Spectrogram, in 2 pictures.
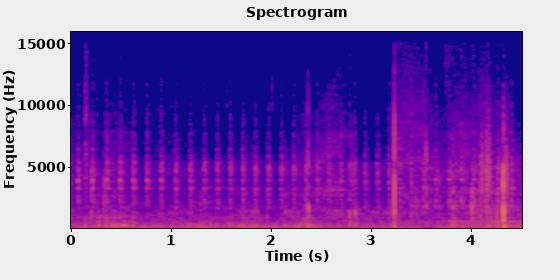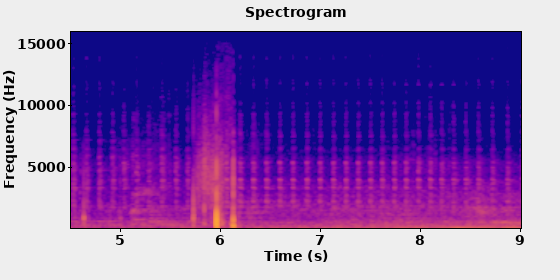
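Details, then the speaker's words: Motorcycle silencer just after the engine is switched off following about an hour of riding: scattered sharp ticks a second or so apart as the hot metal cools and contracts, which is normal and harmless. "চালানোর পরে একটু start বন্ধ করছি। তো এই এখন silencer থেকে এই আওয়াজটা আসে। এটা নরমাল। এটা ধীরে ধীরে ঠান্ডা হচ্ছে। তো এজন্য এই সাউন্ডটা আসতেছে।"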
